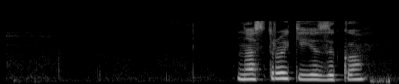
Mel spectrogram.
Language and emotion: Russian, neutral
